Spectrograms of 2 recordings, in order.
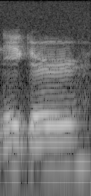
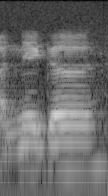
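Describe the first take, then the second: First: The word ends with an 'er' sound. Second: The word ends with an 'a' sound. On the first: "N I G G E R" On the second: "N I G G A"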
